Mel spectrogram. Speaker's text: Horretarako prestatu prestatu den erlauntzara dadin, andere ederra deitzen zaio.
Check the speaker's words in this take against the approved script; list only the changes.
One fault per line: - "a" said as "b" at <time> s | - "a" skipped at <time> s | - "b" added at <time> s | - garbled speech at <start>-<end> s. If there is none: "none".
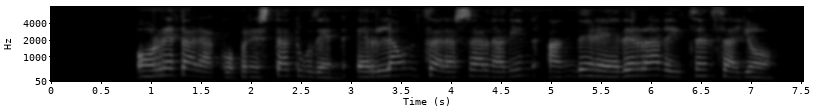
- "prestatu" skipped at 2.6 s
- "sar" added at 4.2 s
